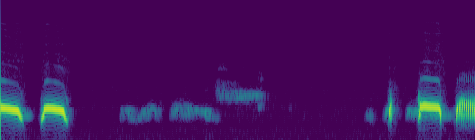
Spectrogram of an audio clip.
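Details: A spotted dove acting as a lure calls in the morning to bring in wild doves. Two loud, hollow coos open, then faint far-off cooing, then a short note and another loud coo that runs into a burry one.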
